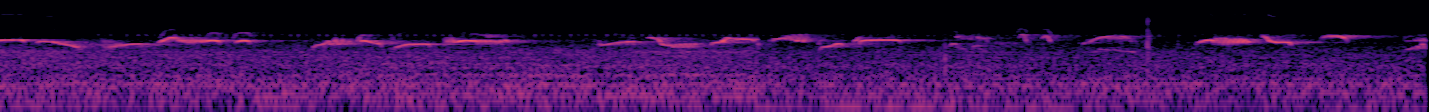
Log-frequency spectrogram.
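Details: Common blackbird singing: a continuous run of fluted, warbling phrases, each a rich whistle with quick slurred notes and fluctuating volume, delivered almost without pause over a soft background hiss.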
